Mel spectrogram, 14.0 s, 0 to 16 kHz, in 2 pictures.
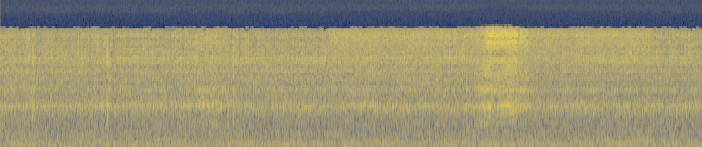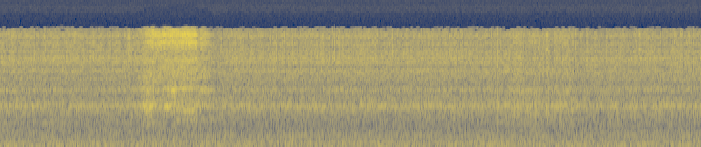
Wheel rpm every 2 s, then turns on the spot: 10, 0, 10, 0, 30, 0, 0.
0-2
